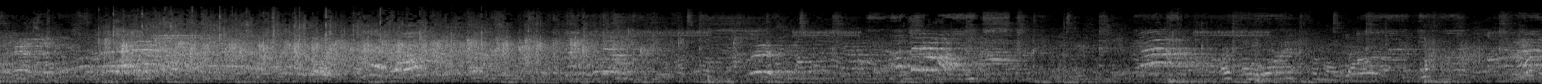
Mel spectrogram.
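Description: Young women shout and call out to each other in an echoing hall.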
